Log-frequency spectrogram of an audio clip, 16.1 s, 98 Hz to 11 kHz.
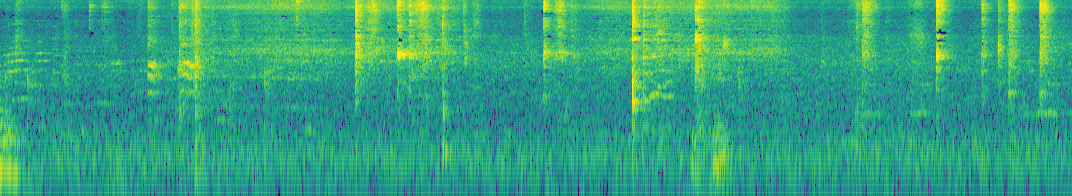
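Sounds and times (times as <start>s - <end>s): spoons scraping metal plates: 5.3s - 6.6s, 12.7s - 16.0s.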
